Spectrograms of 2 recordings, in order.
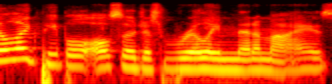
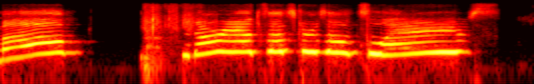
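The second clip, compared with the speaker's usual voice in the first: mock very high, weepy, drawn-out crying wail; 5 dB louder than usual. Retelling a TV scene where Andy cries in the corner: imitating Andy crying. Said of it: "crying in the corner over there going like".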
